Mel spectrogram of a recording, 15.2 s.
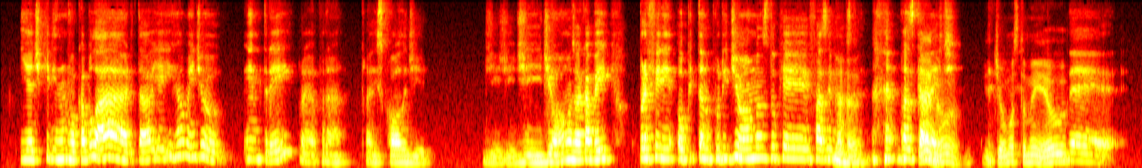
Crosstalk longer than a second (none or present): none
